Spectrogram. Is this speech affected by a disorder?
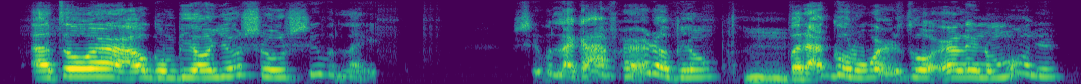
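Yes: spastic quadriplegic cerebral palsy.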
